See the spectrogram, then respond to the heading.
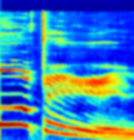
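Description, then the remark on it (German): A voice imitates a battery dying: a steady hummed tone, a brief catch, then a long, slow pitch slide downward as if winding down, fairly loud. “Und schon ist der Akku leer.”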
